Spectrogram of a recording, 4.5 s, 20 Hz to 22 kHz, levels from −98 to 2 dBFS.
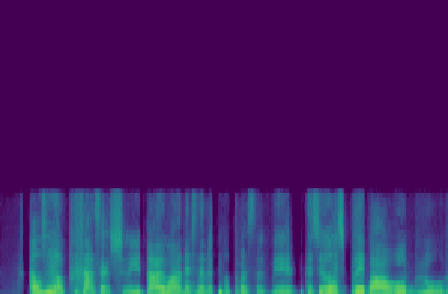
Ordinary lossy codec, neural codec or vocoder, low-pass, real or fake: none; codec, 16 kHz, 0.5 kbps, FreqCodec, larger model; none; fake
